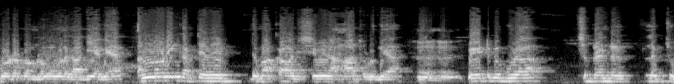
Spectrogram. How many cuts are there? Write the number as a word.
one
